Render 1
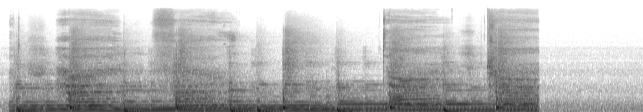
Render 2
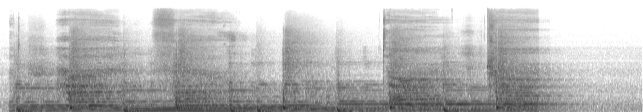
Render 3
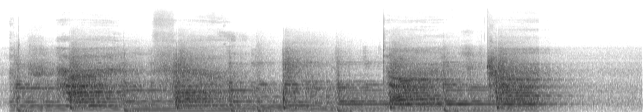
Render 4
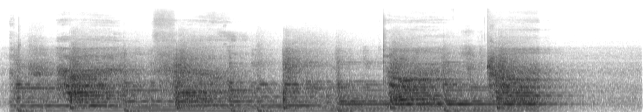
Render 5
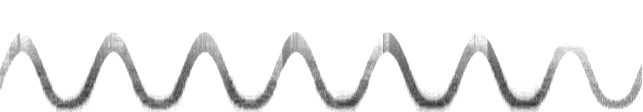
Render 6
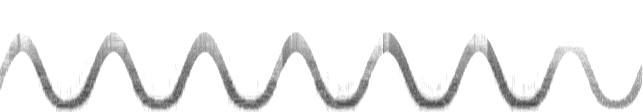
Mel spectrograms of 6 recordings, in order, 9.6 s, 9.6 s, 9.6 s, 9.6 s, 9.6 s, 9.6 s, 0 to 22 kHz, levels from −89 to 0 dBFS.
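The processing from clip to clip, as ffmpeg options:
-filter_complex "[0:a]lowshelf=f=310:g=-9,asplit=2[s0][s1];[s1]adelay=167,lowpass=f=3300:p=1,volume=0.355,asplit=2[s2][s3];[s3]adelay=167,lowpass=f=3300:p=1,volume=0.54,asplit=2[s4][s5];[s5]adelay=167,lowpass=f=3300:p=1,volume=0.54,asplit=2[s6][s7];[s7]adelay=167,lowpass=f=3300:p=1,volume=0.54,asplit=2[s8][s9];[s9]adelay=167,lowpass=f=3300:p=1,volume=0.54,asplit=2[s10][s11];[s11]adelay=167,lowpass=f=3300:p=1,volume=0.54[s12];[s0][s2][s4][s6][s8][s10][s12]amix=inputs=7:normalize=0"
-filter_complex "[0:a]acrossover=split=320 2900:gain=0.141 1 0.112[s0][s1][s2];[s0][s1][s2]amix=inputs=3:normalize=0,acrossover=split=320|1600|2800[s3][s4][s5][s6];[s6]acompressor=threshold=0.001:ratio=6[s7];[s3][s4][s5][s7]amix=inputs=4:normalize=0,volume=2.66"
-filter_complex "[0:a]asplit=2[s0][s1];[s1]adelay=20,volume=0.631[s2];[s0][s2]amix=inputs=2:normalize=0,volume=1.19"
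-af "aeval=exprs='0.2*(abs(mod(val(0)/0.2+3,4)-2)-1)':c=same,afftfilt=real='re*between(b*sr/1024,250*pow(4700/250,0.5+0.5*sin(2*PI*0.73*pts/sr))/1.41,250*pow(4700/250,0.5+0.5*sin(2*PI*0.73*pts/sr))*1.41)':imag='im*between(b*sr/1024,250*pow(4700/250,0.5+0.5*sin(2*PI*0.73*pts/sr))/1.41,250*pow(4700/250,0.5+0.5*sin(2*PI*0.73*pts/sr))*1.41)':win_size=1024:overlap=0.75"
-af "acompressor=threshold=0.0251:ratio=2"

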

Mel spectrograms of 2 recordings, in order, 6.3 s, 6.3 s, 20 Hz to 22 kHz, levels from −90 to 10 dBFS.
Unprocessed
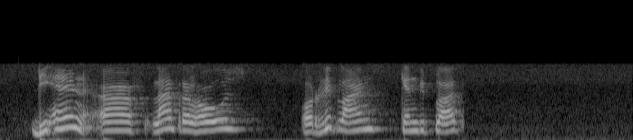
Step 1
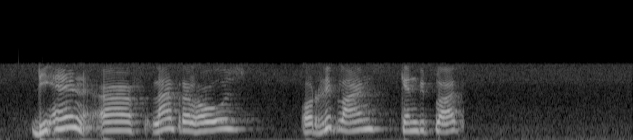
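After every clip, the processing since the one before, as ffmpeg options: -af "equalizer=f=1100:w=0.97:g=-3.5,volume=1.58"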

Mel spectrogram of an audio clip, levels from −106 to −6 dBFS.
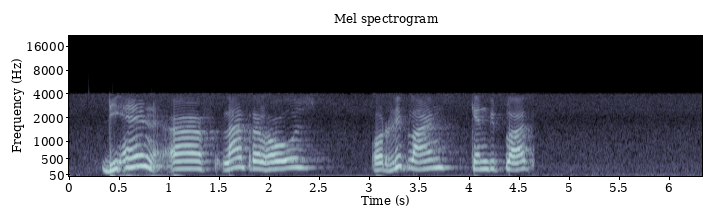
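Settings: -af "highshelf=f=1600:t=q:w=1.5:g=-6,volume=0.562"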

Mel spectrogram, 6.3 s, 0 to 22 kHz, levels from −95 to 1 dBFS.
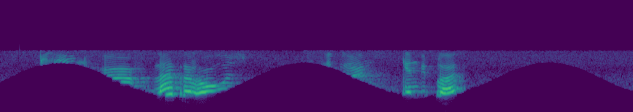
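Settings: -af "afftfilt=real='re*gte(b*sr/1024,480*pow(2600/480,0.5+0.5*sin(2*PI*0.41*pts/sr)))':imag='im*gte(b*sr/1024,480*pow(2600/480,0.5+0.5*sin(2*PI*0.41*pts/sr)))':win_size=1024:overlap=0.75"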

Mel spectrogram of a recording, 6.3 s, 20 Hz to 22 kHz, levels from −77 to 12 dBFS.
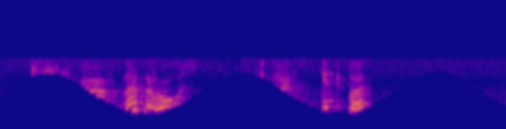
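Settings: -af "crystalizer=i=1.5:c=0,volume=1.78"

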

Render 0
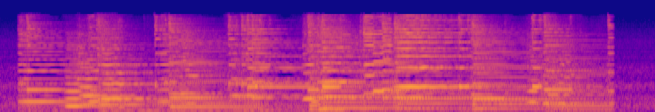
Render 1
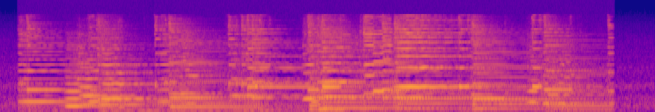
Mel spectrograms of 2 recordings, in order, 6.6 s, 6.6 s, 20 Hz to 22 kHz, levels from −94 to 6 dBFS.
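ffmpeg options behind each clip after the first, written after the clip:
-af "acrusher=bits=7:mix=0:aa=0.5"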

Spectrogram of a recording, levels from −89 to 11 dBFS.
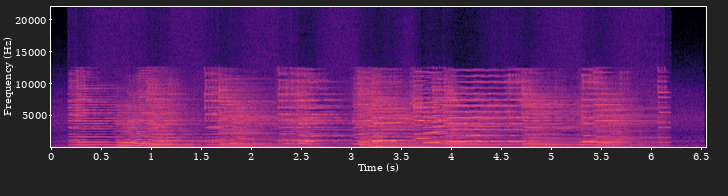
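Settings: -filter_complex "[0:a]acrossover=split=2800[s0][s1];[s1]acompressor=threshold=0.02:ratio=4:attack=1:release=60[s2];[s0][s2]amix=inputs=2:normalize=0,equalizer=f=125:t=o:w=1:g=-11,equalizer=f=250:t=o:w=1:g=-6,equalizer=f=500:t=o:w=1:g=-12,equalizer=f=1000:t=o:w=1:g=-3,equalizer=f=2000:t=o:w=1:g=-8,equalizer=f=4000:t=o:w=1:g=5,equalizer=f=8000:t=o:w=1:g=5,asplit=2[s3][s4];[s4]aecho=0:1:35|67:0.562|0.631[s5];[s3][s5]amix=inputs=2:normalize=0,volume=2.66"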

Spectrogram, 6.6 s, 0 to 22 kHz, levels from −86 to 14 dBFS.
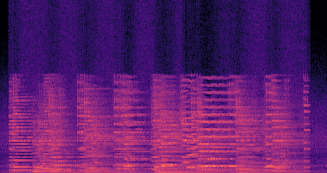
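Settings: -af anull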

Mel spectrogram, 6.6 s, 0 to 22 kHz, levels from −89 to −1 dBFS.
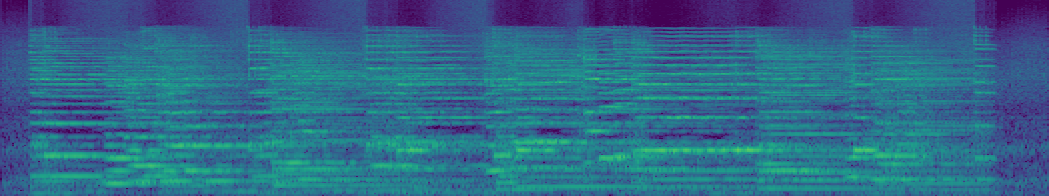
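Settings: -filter_complex "[0:a]highshelf=f=6800:g=11,flanger=delay=4:depth=6.2:regen=-73:speed=0.56:shape=triangular,acrossover=split=290|4900[s0][s1][s2];[s0]acompressor=threshold=0.00708:ratio=4[s3];[s1]acompressor=threshold=0.0631:ratio=4[s4];[s2]acompressor=threshold=0.0158:ratio=4[s5];[s3][s4][s5]amix=inputs=3:normalize=0"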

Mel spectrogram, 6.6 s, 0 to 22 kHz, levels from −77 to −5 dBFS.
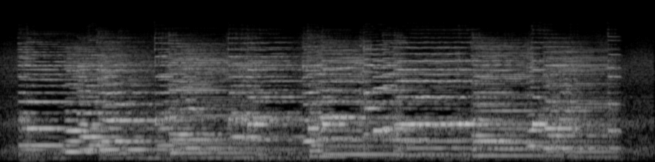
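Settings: -af "highpass=120,lowpass=4000"

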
